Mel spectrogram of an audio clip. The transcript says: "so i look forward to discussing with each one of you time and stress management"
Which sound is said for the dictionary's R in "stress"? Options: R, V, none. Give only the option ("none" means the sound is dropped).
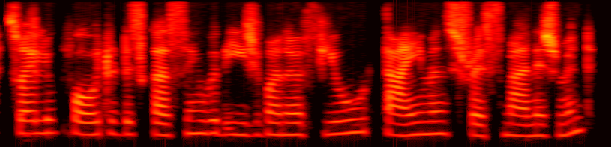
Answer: R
